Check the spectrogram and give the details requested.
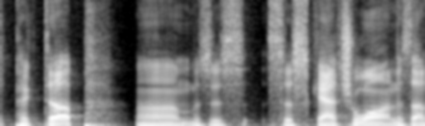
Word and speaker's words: Saskatchewan: Leon O'Neill who's picked up um was this Saskatchewan is that how you say it this is that what I said yes Saskatchewan I guess are they still called the Rough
